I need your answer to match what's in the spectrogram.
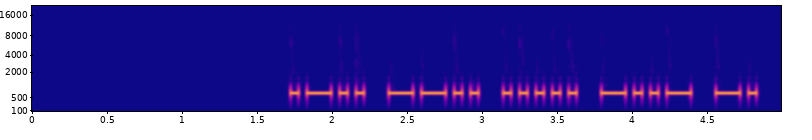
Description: Morse code, heard as a keyed tone, about 22 wpm, 700 Hz. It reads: LZ5XN
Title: DXCC-100 Call Signs - 5 Characters - 22wpm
